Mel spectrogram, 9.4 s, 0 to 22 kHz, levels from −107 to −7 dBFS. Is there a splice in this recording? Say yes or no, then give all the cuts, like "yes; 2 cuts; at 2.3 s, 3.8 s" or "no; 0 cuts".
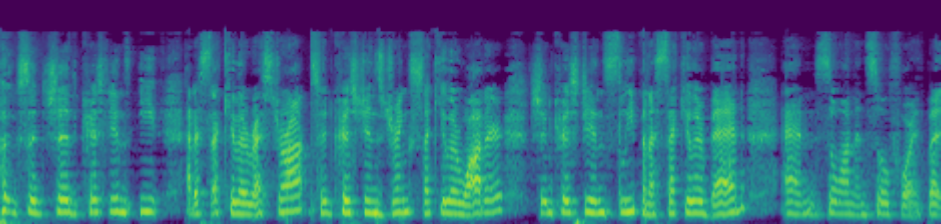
no; 0 cuts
